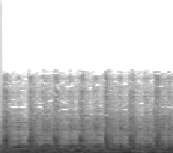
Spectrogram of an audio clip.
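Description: Live acoustic band music: several acoustic guitars strummed in a steady rhythm, about four strums a second.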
